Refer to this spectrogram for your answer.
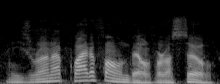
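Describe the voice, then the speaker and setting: An actor playing an easygoing, amiable small-town deputy with a homespun, folksy manner, in 1940s radio crime drama style. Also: male voice, fairly low pitch, very animated, background noise. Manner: folksy drawn-out exclamations, homespun.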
